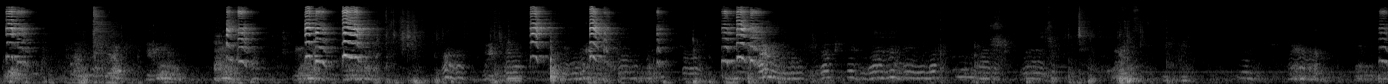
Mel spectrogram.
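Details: Thirteen-day-old male Papillon pup squealing almost without pause indoors. Dense, overlapping high-pitched cries and whimpers rise and fall in quick bursts, and lower murmuring sounds mix underneath.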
